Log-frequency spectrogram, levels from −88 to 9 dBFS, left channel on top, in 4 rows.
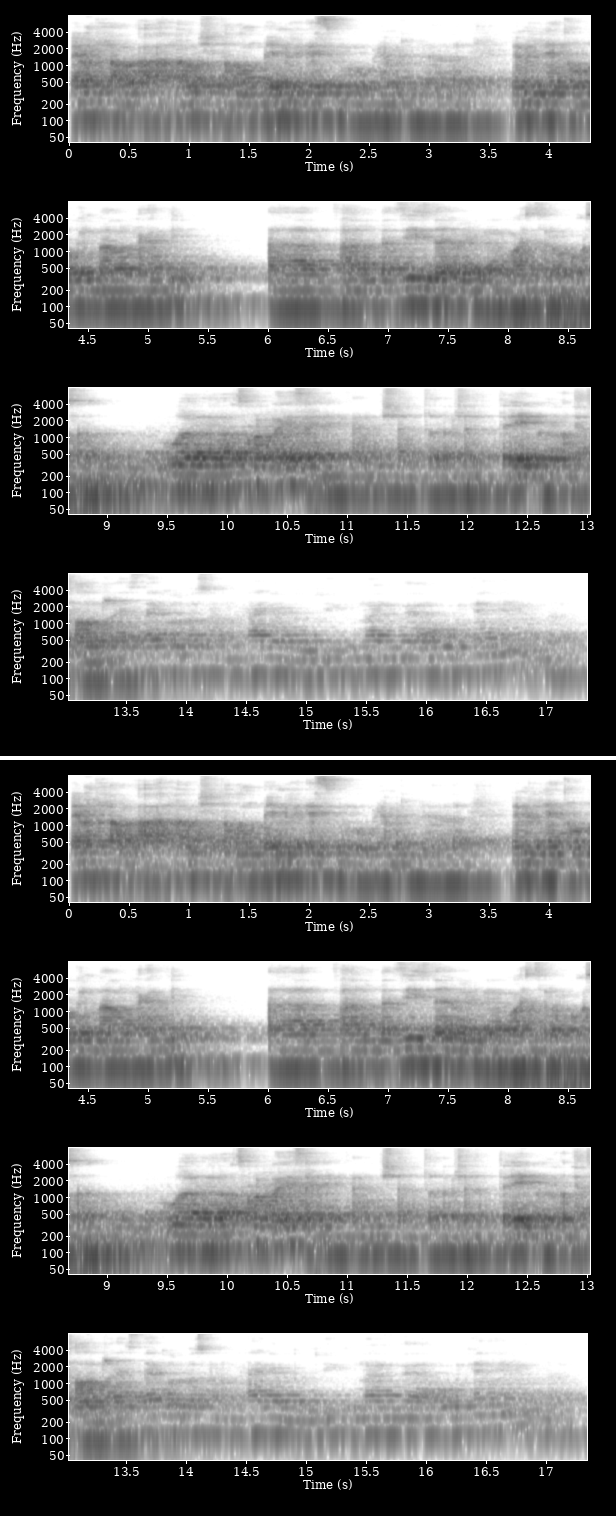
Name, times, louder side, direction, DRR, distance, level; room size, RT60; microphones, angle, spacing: voice 1, 0.0-3.3 3.7-5.3 6.0-9.0 9.5-12.8 13.1-13.3, left 1 dB, 10° right, -2 dB, 0.5 m, -27 dB
sound 1, 7.7-10.7, left 1 dB, 65° right, 0.8 m, -36 dB
voice 2, 12.6-17.2, equal, 90° right, -3 dB, 1.1 m, -39 dB
3.2 x 2.7 x 3.6 m, 1.5 s
head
